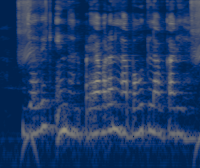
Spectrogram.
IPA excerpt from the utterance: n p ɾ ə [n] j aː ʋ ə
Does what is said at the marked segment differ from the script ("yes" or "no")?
yes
